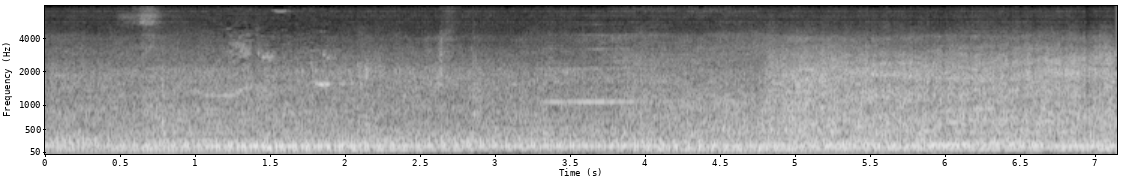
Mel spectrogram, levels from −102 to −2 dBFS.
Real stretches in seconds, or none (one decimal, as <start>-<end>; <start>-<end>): 1.1-1.9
